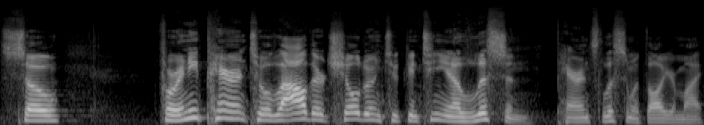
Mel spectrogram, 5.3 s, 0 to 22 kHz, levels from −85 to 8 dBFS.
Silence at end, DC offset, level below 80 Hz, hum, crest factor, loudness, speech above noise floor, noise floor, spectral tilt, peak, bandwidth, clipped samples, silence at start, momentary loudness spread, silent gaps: 0.05 s; under 0.1%; -68 dBFS; none; 18 dB; -25 LUFS; 39 dB; -64 dBFS; -5 dB/octave; -8 dBFS; 14.5 kHz; under 0.1%; 0 s; 14 LU; none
